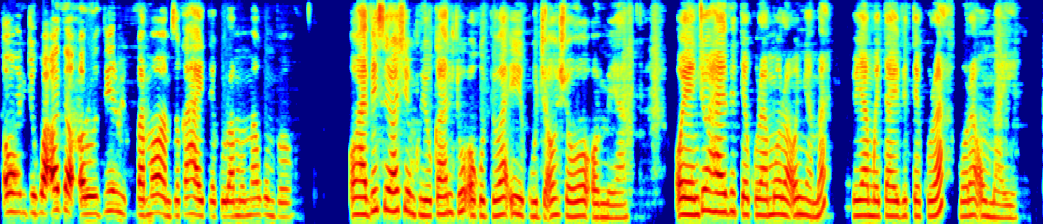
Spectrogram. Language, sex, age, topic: Oshiwambo, female, 18-24, agriculture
